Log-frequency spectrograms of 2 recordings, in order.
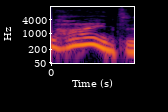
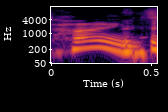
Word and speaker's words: Heinz: It's not Heinz. It's Heinz. – It's Heinz like Doofenshmirtz, man. Come on. – Get out of here. – That's how you say it. Heinz is just how they Americanized it, so they didn't.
